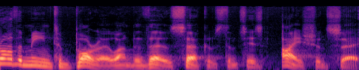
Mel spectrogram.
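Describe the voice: A man puts on a character voice with a fairly low pitch and a dark, mellow tone. He moves at a moderate pace with very wide pitch swings.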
